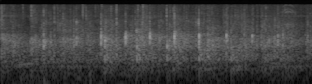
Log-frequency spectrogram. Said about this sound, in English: Listen, I don't need your applause.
